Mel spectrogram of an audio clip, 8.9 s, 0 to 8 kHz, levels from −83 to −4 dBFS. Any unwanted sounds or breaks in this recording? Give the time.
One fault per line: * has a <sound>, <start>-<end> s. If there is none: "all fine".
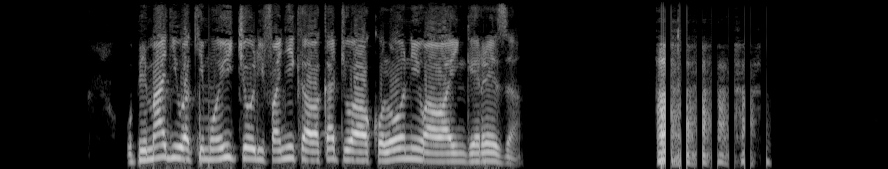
* has a laugh, 6.6-7.7 s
